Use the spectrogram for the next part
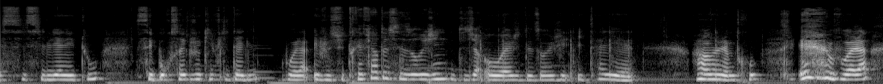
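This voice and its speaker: A woman's voice: fairly high pitch, warm tone. A teenage girl from France answering viewer questions in a casual vlog, chatty and hesitant with lots of fillers. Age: teens. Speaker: youtuber.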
